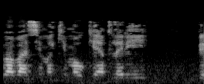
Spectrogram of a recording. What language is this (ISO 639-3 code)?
pus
